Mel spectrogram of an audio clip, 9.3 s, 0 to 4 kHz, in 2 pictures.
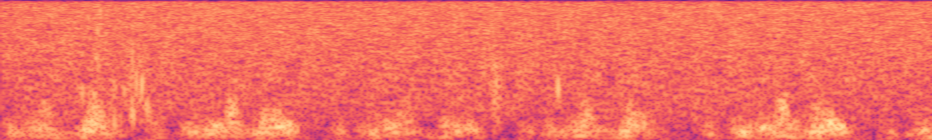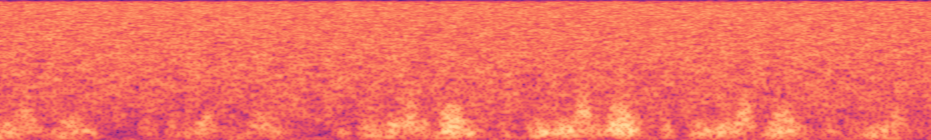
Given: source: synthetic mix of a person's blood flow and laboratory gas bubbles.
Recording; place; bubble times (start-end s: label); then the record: Doppler ultrasound of blood flow; precordium
0.36-0.78 s: bubbles
2.23-2.54 s: bubbles
2.75-2.82 s: bubbles
From the record:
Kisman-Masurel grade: 222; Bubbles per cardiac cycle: several, 3 to 8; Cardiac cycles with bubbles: 10 to 50%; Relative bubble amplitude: moderate (0.250 to 0.450); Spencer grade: 2 (many but less than half of the cardiac periods contain bubble signals, singularly or in groups); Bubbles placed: anywhere in the cardiac cycle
